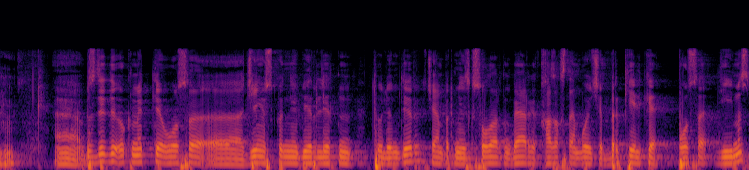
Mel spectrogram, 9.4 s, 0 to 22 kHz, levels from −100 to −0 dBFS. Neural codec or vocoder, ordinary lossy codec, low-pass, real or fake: none; none; none; real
